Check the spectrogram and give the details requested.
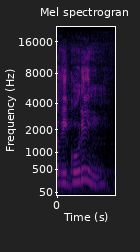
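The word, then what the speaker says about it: בכורים: Que en la raíz hebrea, le decía, también se pronuncia bikurim, que significa primeros frutos, o bikurim, que significa la promesa está por venir.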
